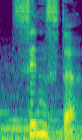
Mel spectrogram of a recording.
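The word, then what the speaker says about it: Sinchester: boring town of siner sin Chester sinster what it's pronounced sinster how do you know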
